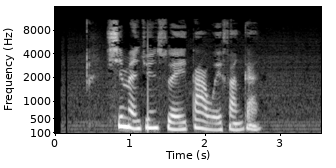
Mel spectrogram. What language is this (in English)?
Chinese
